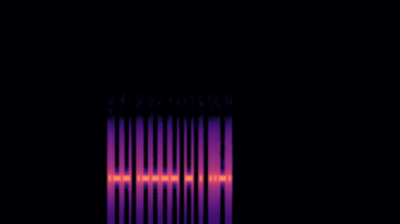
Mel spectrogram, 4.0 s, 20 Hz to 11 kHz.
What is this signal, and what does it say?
Morse code, heard as a keyed tone, about 50 wpm, 700 Hz. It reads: W1TEF
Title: Call Signs Repeated 2x - 50wpm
